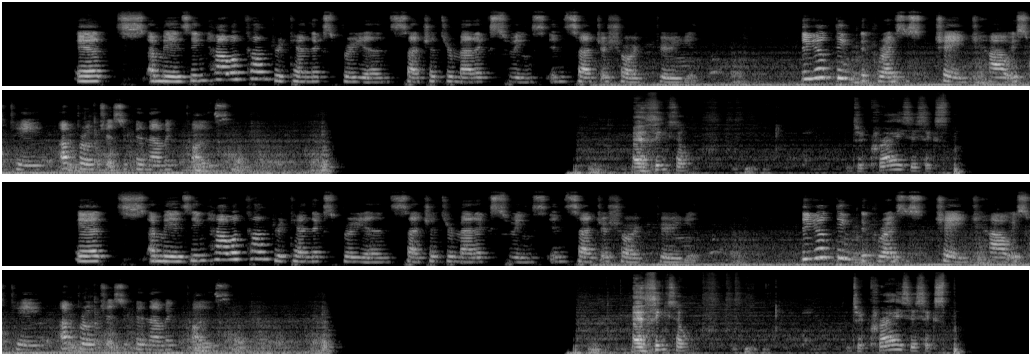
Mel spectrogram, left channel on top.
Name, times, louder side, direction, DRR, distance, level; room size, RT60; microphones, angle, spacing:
voice 1, 0.7-6.9 8.0-12.5, left 2 dB, 80° left, 2.0 m, -27 dB
Boat Water vehicle, 5.9-13.5, equal, 25° left, 1.1 m, -34 dB
voice 2, 16.0-17.4 18.8-19.8, right 4 dB, 60° right, 0.4 m, -27 dB
4.6 x 2.4 x 2.2 m
head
